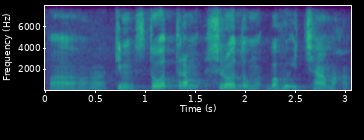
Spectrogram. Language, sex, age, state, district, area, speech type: Sanskrit, male, 18-30, Karnataka, Uttara Kannada, rural, spontaneous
